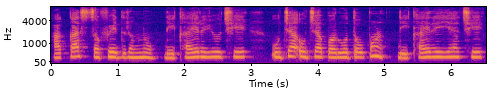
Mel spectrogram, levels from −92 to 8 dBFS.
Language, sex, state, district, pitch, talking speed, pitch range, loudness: Gujarati, female, Gujarat, Valsad, 225 Hz, 120 wpm, 210-230 Hz, -19 LUFS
